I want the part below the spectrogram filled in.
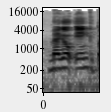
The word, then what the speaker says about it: Mego Inc: Mego Inc., but INC, not INK.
